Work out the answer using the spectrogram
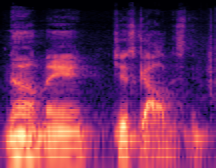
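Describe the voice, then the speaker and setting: A man's voice: low voice, slow. A man voicing a laid-back surfer turtle boy.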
